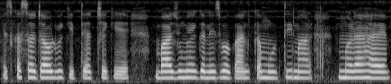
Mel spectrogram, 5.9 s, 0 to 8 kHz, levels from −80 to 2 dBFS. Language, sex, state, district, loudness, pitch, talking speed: Hindi, female, Maharashtra, Gondia, -18 LUFS, 225 Hz, 175 wpm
